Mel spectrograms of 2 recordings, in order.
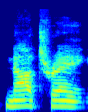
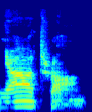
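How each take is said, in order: First: The name is said the way foreigners say it. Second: The name is said the native Vietnamese way. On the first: The speaker calls it wrong. "some foreigners say Nha Trang" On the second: The speaker calls it right. "it should be Nha Trang"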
